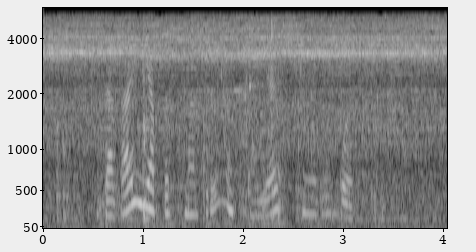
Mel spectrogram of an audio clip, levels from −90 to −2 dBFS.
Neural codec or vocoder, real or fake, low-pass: none; real; 5.4 kHz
